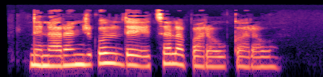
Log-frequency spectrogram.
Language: Pashto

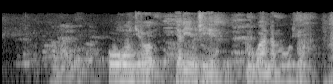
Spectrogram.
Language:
Kinyarwanda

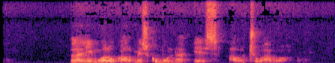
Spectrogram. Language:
Catalan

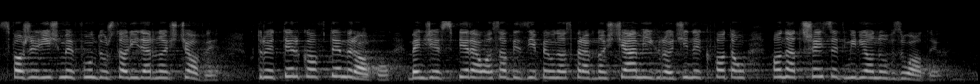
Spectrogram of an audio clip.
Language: Polish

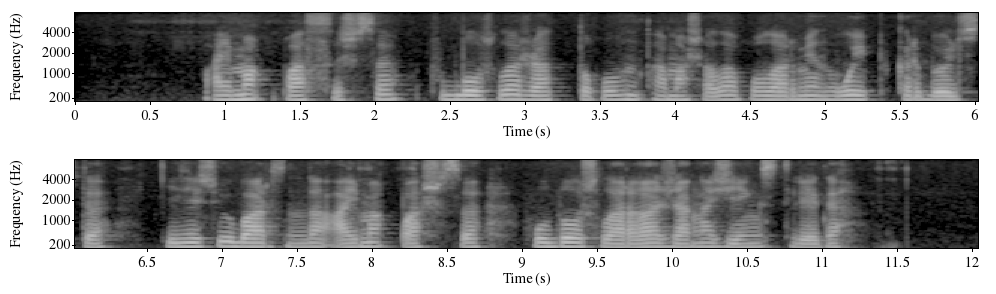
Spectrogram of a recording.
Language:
Kazakh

